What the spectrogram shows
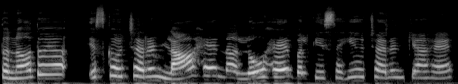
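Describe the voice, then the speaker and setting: A woman with a high voice teaches a grammar class over slides. She explains patiently and repeats each example slowly, calling her students "beta". The recording is dry and close, with no room sound. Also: no room sound.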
